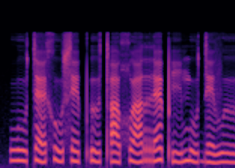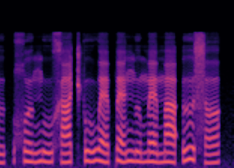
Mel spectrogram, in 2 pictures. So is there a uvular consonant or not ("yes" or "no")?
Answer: yes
